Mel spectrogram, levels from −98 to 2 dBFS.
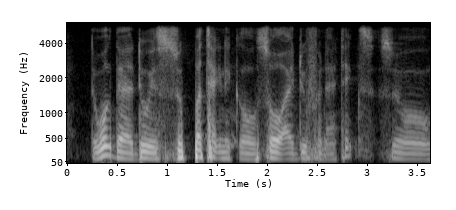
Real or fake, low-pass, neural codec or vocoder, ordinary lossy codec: real; 5.4 kHz; none; Opus, 64 kbps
